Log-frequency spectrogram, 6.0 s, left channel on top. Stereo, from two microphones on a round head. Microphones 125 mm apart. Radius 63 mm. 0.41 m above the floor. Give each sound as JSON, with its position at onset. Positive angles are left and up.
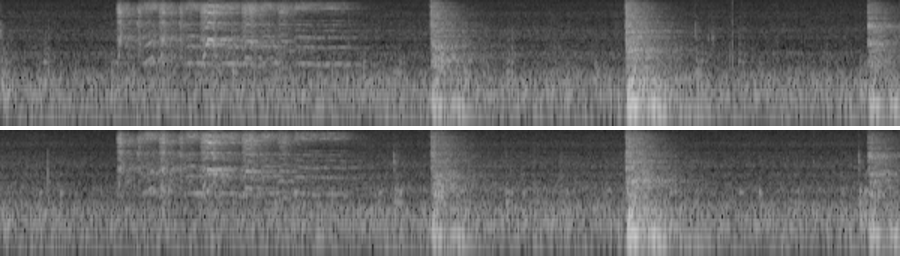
{"t": 0.8, "sound": "a squeak", "side_deg": 10, "distance_m": 1.6}
{"t": 2.9, "sound": "an alarm clock", "side_deg": 30, "distance_m": 2.5}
